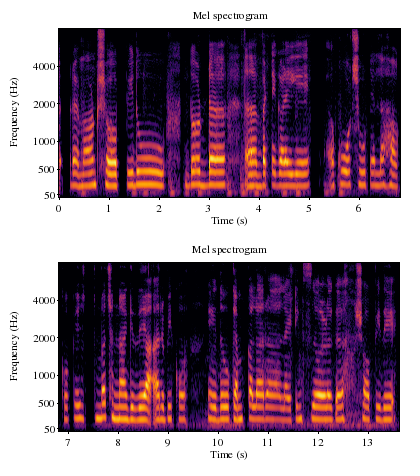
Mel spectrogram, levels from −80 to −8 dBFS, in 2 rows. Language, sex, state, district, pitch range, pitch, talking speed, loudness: Kannada, female, Karnataka, Belgaum, 210-225 Hz, 220 Hz, 85 wpm, -24 LUFS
